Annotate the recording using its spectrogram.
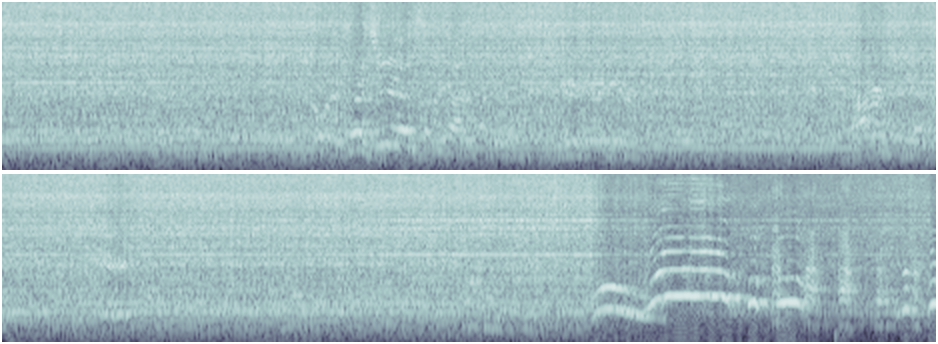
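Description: Bee vacuum running steadily with a hum, sucking honey bees off the comb through its hose. Near the end a man's excited voice exclaims over it.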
